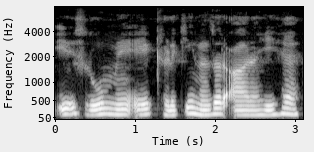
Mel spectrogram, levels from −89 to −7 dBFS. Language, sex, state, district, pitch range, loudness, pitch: Hindi, male, Jharkhand, Ranchi, 125-145 Hz, -15 LUFS, 135 Hz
